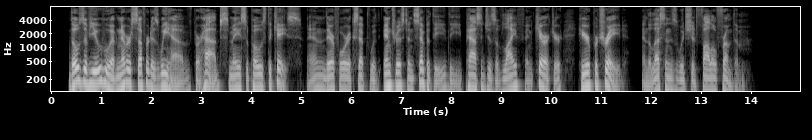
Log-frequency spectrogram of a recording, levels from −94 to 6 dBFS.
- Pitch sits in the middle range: No, low, 115 Hz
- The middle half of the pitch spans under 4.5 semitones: No, average, 4.8 semitones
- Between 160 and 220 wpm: No, average, 150 wpm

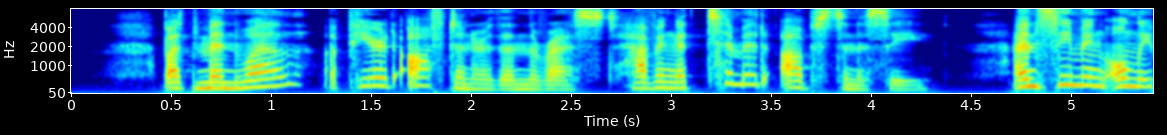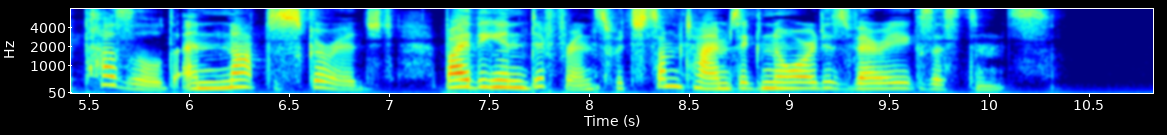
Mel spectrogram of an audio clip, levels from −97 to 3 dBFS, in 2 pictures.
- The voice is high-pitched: Yes, high, 210 Hz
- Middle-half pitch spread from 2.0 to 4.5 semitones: No, average, 5.3 semitones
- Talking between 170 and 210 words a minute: No, average, 150 wpm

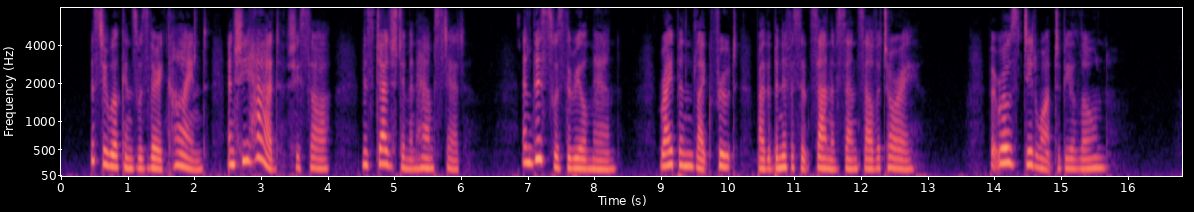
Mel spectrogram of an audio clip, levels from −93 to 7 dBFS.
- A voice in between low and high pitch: Yes, medium, 175 Hz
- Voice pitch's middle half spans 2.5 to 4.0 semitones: No, average, 4.6 semitones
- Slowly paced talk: Yes, slow, 130 wpm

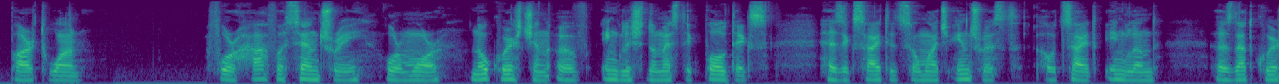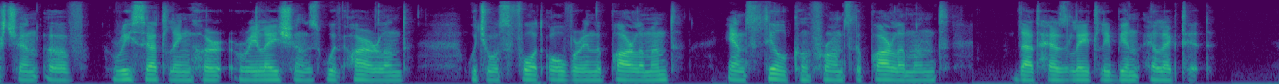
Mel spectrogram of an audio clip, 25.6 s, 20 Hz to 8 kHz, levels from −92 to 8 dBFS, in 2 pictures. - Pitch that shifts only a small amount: Yes, narrow, 1.7 semitones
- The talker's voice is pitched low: Yes, low, 120 Hz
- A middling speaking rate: No, slow, 110 wpm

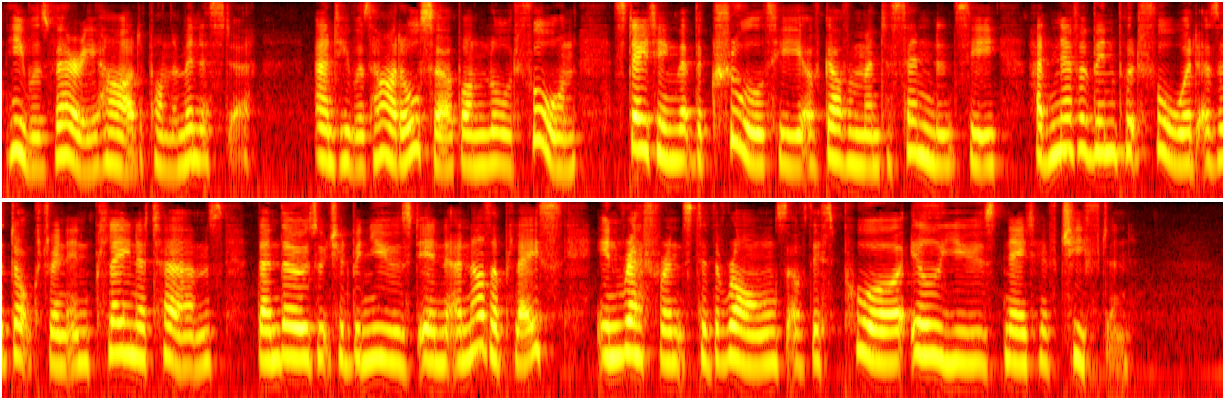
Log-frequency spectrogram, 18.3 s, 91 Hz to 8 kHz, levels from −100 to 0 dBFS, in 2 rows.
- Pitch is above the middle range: Yes, high, 215 Hz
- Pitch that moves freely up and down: No, average, 2.7 semitones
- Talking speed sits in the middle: Yes, average, 175 wpm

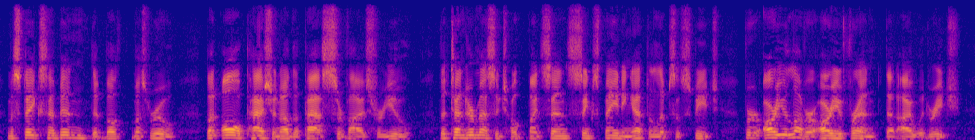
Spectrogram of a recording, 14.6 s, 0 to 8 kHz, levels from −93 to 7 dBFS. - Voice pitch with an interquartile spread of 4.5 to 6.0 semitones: No, average, 3.6 semitones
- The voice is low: Yes, low, 125 Hz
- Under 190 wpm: Yes, average, 170 wpm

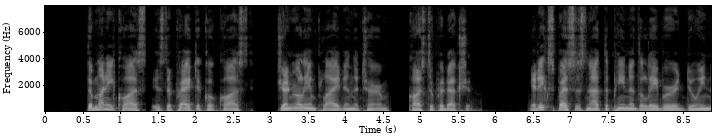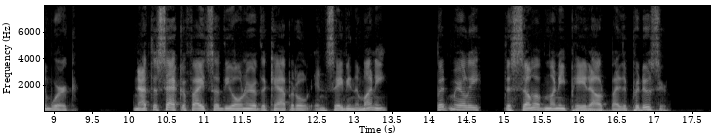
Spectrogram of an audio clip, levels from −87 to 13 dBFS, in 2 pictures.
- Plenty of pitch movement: No, average, 4.2 semitones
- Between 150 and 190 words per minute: Yes, average, 170 wpm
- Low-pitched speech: Yes, low, 115 Hz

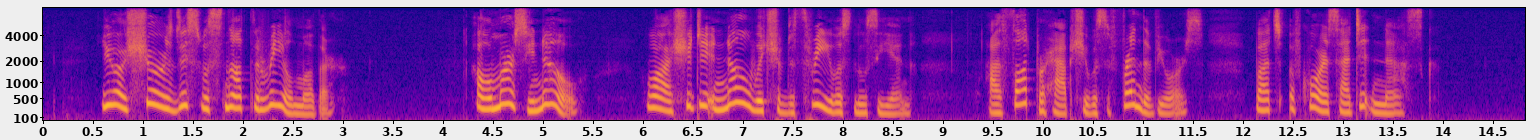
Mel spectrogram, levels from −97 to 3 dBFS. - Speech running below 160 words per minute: Yes, average, 150 wpm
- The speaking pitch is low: No, high, 245 Hz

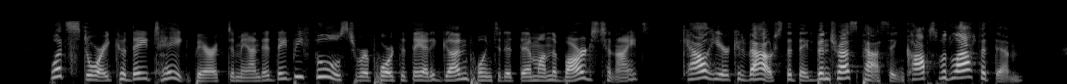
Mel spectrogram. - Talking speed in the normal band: No, fast, 210 wpm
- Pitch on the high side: Yes, high, 220 Hz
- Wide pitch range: Yes, wide, 6.7 semitones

